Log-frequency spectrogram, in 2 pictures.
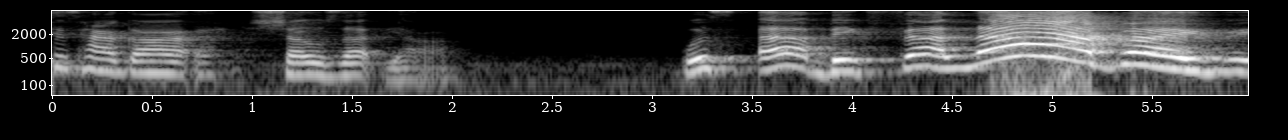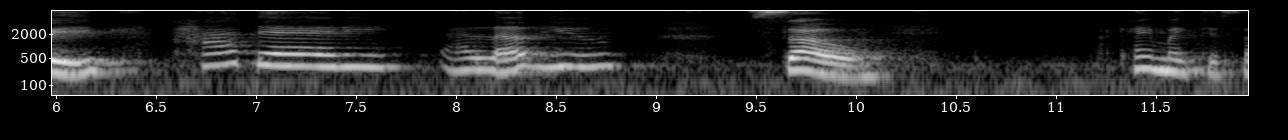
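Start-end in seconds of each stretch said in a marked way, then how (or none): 3.1-6.4 booming slow greeting from God; God's big voice. Retold or imitated. God greets his daughter in a loud, slow, booming voice. 6.7-8.8 put-on soft, high little-girl voice; childlike reply. Daughter answers God in a soft, high, childlike voice.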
